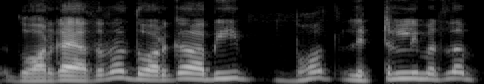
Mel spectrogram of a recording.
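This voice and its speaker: A middle-aged man from India, guesting on a podcast, tells stories in animated, conversational fashion and often drops English phrases into his Hindi. His voice is high-pitched and a little fast. There's no echo on the recording.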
